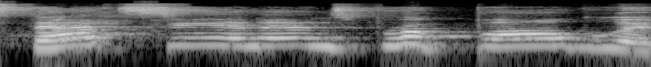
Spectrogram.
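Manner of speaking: mock, very high, loud announcing shout. Retelling a team member calling out a name backstage: imitating someone shouting. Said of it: "somebody on her team shouts".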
